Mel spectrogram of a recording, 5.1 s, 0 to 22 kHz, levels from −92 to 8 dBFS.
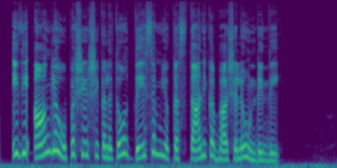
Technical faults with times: none

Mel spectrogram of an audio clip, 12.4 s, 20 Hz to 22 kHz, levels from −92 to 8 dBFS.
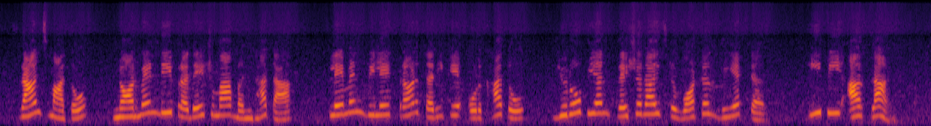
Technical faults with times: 0.00-12.41 noise suppressor artifacts
0.26-0.97 speech cut by the noise suppressor
2.15-6.79 speech cut by the noise suppressor
8.24-10.24 speech cut by the noise suppressor
10.78-12.41 speech cut by the noise suppressor

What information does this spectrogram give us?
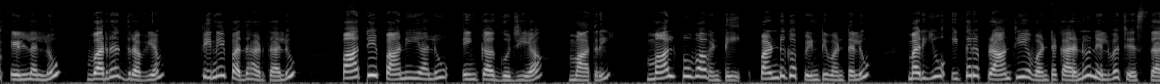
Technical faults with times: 5.88-5.94 compressed frames skipped
7.08-7.12 compressed frames skipped
10.72-10.77 compressed frames skipped

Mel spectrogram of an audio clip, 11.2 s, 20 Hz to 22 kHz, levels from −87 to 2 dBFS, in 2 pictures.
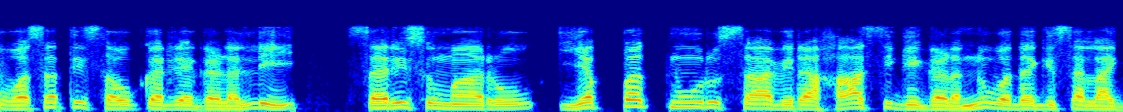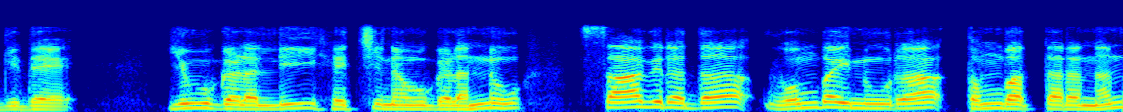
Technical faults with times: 0.00-11.23 Opus voice compression

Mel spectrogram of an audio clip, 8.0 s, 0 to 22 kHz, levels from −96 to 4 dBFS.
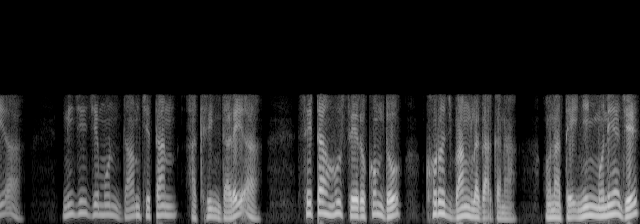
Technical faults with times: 0.00-8.01 Bluetooth CVSD headset codec
1.71 microphone volume stepped up
2.73 microphone volume stepped up

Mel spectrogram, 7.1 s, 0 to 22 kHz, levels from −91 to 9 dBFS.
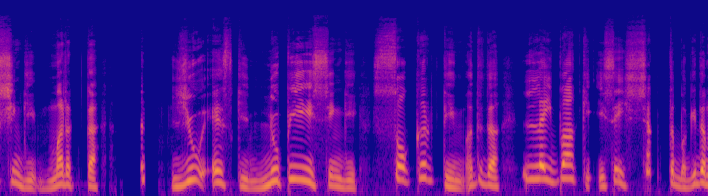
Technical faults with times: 0.99-1.67 AAC frame loss with muting

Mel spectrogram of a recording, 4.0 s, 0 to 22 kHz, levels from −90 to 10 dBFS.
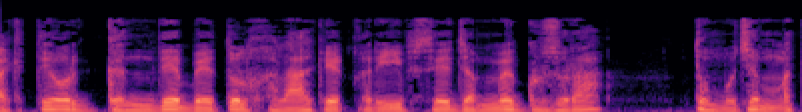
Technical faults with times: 0.00-4.01 MP3 compression

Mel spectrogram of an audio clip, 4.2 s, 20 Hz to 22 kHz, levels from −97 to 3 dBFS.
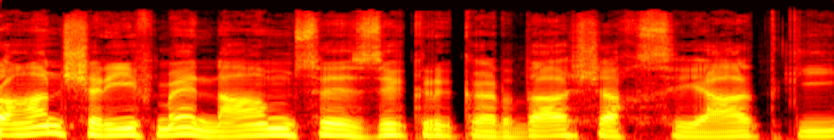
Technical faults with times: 1.18-4.17 time-stretched section

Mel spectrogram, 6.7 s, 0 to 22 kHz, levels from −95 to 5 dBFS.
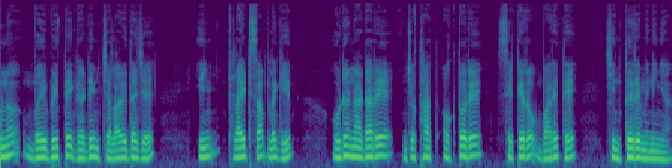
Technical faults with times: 0.00-6.72 wrong sample rate

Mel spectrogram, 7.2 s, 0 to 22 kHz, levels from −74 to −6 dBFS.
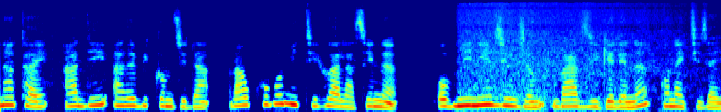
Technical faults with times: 0.00-7.21 noise suppressor artifacts

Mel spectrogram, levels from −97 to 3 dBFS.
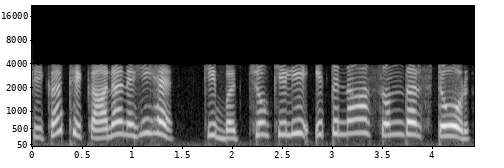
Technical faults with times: none

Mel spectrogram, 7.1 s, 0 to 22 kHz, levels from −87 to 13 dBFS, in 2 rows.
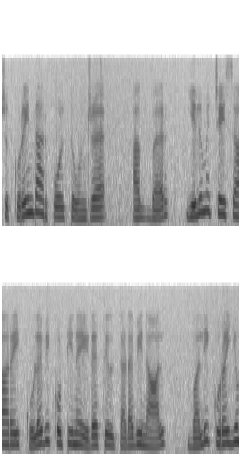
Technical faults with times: none

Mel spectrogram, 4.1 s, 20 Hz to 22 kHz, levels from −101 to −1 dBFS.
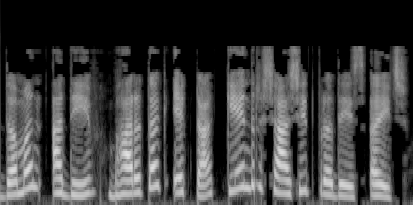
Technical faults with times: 0.00-4.14 MP3 compression
3.69 pre-echo

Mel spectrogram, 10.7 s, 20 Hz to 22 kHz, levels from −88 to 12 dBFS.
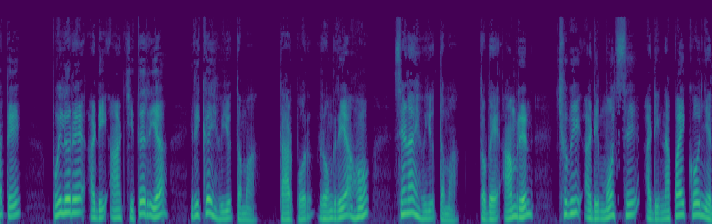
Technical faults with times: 8.81-9.38 lost packet rebuilt from error correction

